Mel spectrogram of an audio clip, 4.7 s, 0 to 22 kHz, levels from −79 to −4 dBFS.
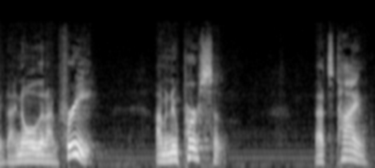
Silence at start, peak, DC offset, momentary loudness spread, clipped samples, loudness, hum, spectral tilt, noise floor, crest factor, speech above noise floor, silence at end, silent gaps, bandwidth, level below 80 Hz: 0 s; -2 dBFS; under 0.1%; 12 LU; under 0.1%; -18 LUFS; 60 Hz at -45 dBFS; -5 dB/octave; -51 dBFS; 18 dB; 33 dB; 0.1 s; none; 13 kHz; -54 dBFS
